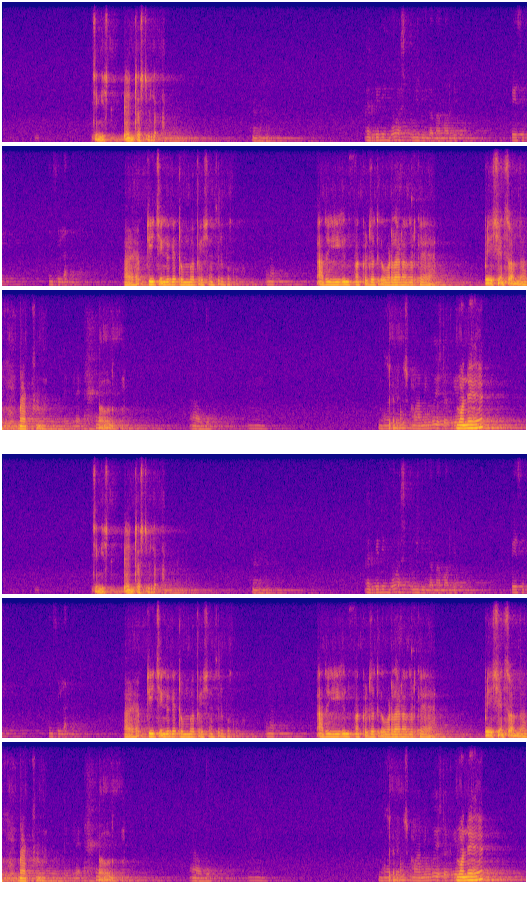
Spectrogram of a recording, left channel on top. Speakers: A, on the left; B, on the right.
A: ಕೀಚಿಂಗ್ ಇಷ್ಟ ಇಂಟ್ರೆಸ್ಟ್ ಇಲ್ಲ
B: ಹ್ಮ್ ಹ್ಮ್ ಹ್ಮ್ ಅಡಿ ಗೆಂಗು ಅಷ್ಟು ಇದಿಲ್ಲ ಮ್ಯಾಮ್ ಪೆಸ್ಸೆಸ್ ಇಲ್ಲ
A: ಹ ಟೀಚಿಂಗಗೆ ತುಂಬ ಪೇೇಶನ್ಸ್ ಇರಬೇಕು
B: ಮತ್
A: ಅದು ಈಗಿನ ಮಕ್ಕಳ ಜೊತೆಗೆ ಹೊಡೆದಾಡಗಳಿಗೆ
B: ಪೇಶನ್ಸ್ ಬೇಕು ಮ್ಯಾಮ್
A: ಪಷನ್ಸ್ ಒಂದು
B: ಅಯ್ಯೋ ಅಯ್ಯೋ
A: ಮ್ಯಾಕ್ಸಿಮಮ್
B: ದೇವ್ರೆ
A: ಹೌದು
B: ಹ್ಮ್ ಹೌದು
A: ಹ್ಮ್ ನಿಜ
B: ಮತ್ತೆ
A: ನಿಜ
B: ಮಾರ್ನಿಂಗು ಎಷ್ಟೊತ್ತ ಕೇಳ್ತೀರಾ
A: ಮೊನ್ನೆ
